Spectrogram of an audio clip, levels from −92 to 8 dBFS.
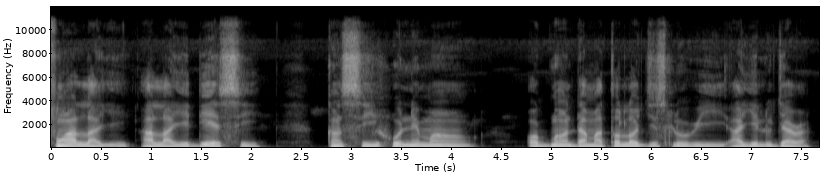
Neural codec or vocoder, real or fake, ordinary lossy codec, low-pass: none; real; none; 10.8 kHz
